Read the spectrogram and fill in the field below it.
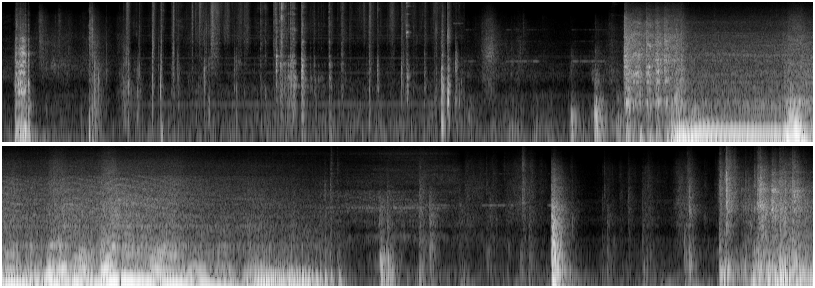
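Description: A Nissan Sentra engine with a newly fitted muffler starts after some clunks and knocks, revs loudly several times through the exhaust for several seconds, then settles as handling noises resume.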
